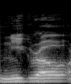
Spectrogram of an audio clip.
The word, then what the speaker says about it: Nigro: because Laura's born in the Bronx to a family named N-I-G-R-O, which was actually pronounced Negro or Nigro.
